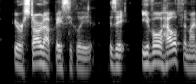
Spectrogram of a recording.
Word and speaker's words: EvoHealth: your your startup basically is it evil health am i pronouncing it right yes you are yes so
